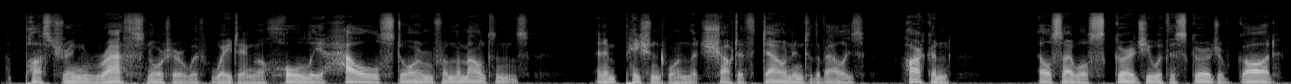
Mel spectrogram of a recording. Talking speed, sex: 155 wpm, male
